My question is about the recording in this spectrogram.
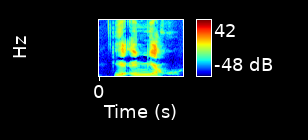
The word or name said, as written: yeh'inyahwh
